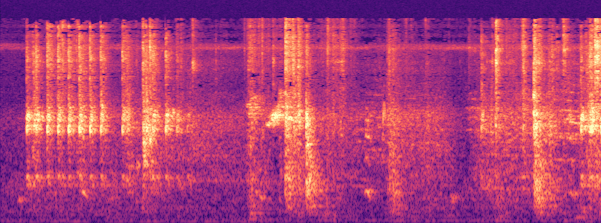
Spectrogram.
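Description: Common myna calling: a quick rattling run of notes just after the start, a short rising-and-falling note around the middle, and another rattling run near the end.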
